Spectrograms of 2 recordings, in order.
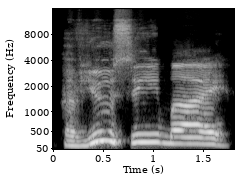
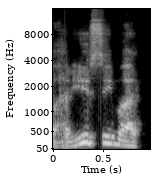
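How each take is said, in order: First: Higher, slow put-on voice asking the wife; drawn-out, higher mock question; retold question. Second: Said in the usual way. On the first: To his wife, slow higher put-on voice. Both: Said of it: "and I go".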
